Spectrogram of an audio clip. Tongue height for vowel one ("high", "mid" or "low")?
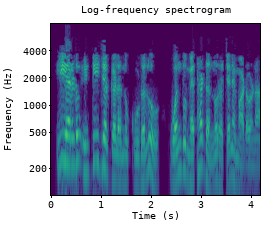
high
